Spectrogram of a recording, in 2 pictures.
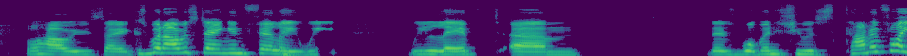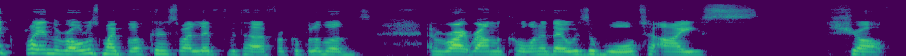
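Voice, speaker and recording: A woman's fairly high, fairly quick voice in an English accent, with ordinary pitch variation. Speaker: musician. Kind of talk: podcast interview.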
